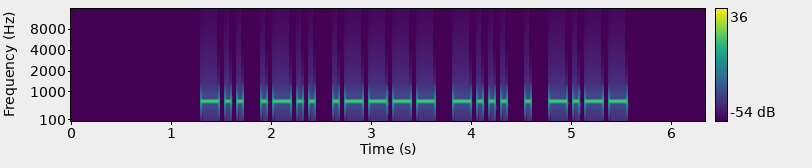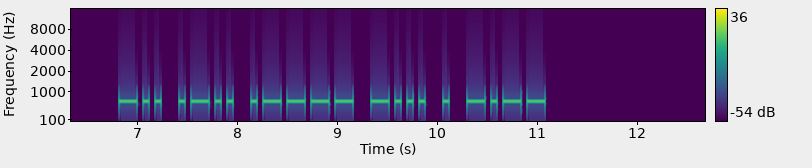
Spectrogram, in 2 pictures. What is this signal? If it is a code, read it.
Morse code, heard as a keyed tone, about 20 wpm, 700 Hz. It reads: DL1BEY DL1BEY
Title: DXCC-100 Call Signs - 6 Characters - Repeated 2x - 20wpm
